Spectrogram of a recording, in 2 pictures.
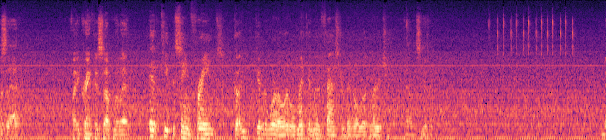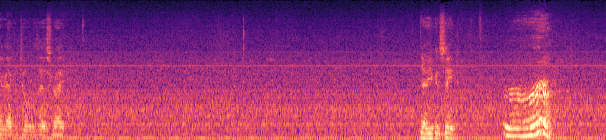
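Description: An elderly man speaks calmly, as if lecturing, in short bursts with pauses.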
